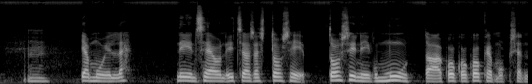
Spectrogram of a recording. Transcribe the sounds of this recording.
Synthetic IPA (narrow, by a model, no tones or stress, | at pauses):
jɑmuilːe | niːnseonit̪seɑsest̪osit̪osiniːŋkummuːt̪ːɑːkokokokemuksen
